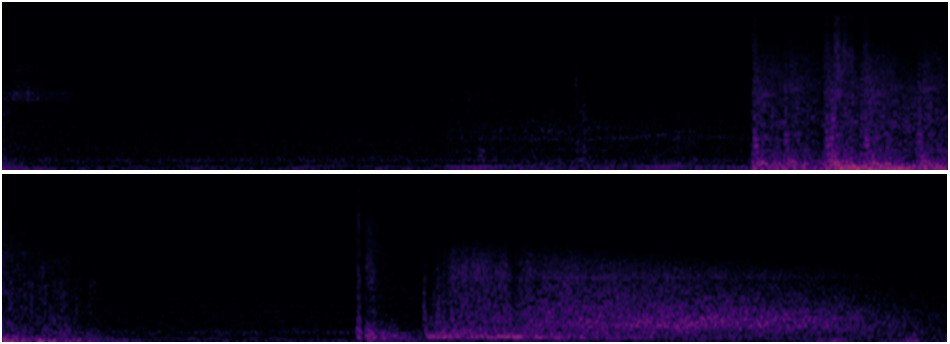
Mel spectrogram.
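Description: Artillery fire in the WWII strategy game Panzer Corps: two sudden loud blasts, the first a short sharp boom and the second a longer rumbling barrage that trails off, over a quiet low background hum.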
